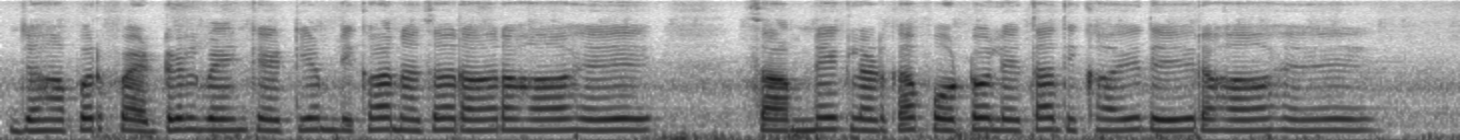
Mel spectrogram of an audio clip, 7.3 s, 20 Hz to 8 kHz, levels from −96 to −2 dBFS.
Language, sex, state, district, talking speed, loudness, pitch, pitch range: Hindi, female, Rajasthan, Jaipur, 155 wpm, -17 LUFS, 235 Hz, 235-245 Hz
